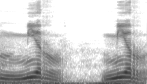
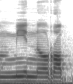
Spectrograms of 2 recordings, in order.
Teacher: nun sukun berjumpa dengan huruf ro hukumnya adalah idgham bila ghunah cara bacanya itu dengan cara memasukkan kemudian juga tidak berdengung · ghunah cara bacanya itu dengan cara memasukkan kemudian juga tidak berdengung Nah maka yang dimasukkan itu bunyi Nun ini dimasukkan langsung ke huruf Ro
